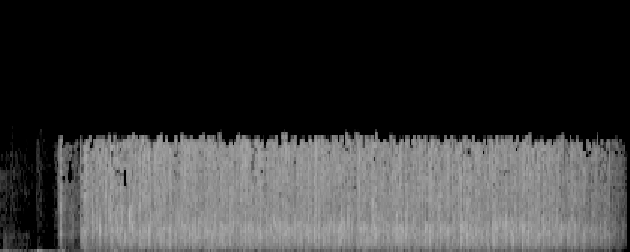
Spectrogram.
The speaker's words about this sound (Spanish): Un aplauso, un aplauso por el estudio no que es han por estudio. No, no es por ustedes, por un estudio serio que es esperanzador.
